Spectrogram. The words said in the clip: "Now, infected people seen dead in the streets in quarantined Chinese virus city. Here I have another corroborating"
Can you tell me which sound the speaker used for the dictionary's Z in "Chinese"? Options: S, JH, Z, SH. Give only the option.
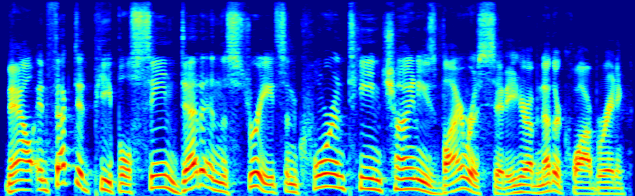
Z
